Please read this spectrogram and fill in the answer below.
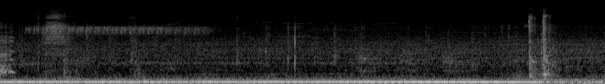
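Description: A motor running steadily with a low drone that drops away about five seconds in, with a high trill for about two seconds near the start.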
